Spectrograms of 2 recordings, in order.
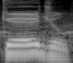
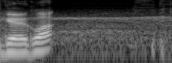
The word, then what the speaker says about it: Gurgle: Of course, president of Lauderdale, watching this one from Italy, and it's pronounced Gurgle, so we've been butchering it all day. Sorry, Gurgler. It's Gurgle.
